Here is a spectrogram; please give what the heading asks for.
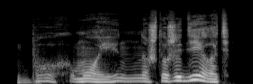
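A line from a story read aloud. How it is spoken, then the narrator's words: Breathless, despairing. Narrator (Russian): выдохнула Терри, закусив губу от отчаяния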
